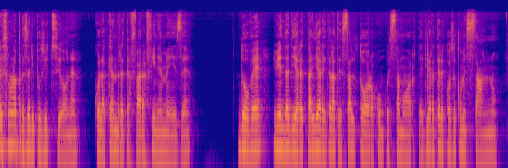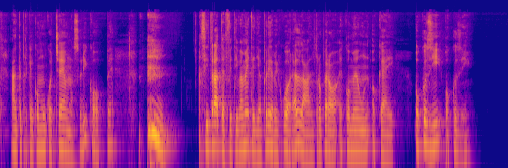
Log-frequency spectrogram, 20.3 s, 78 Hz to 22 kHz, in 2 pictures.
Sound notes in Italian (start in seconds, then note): 13.0 schiarire la voce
